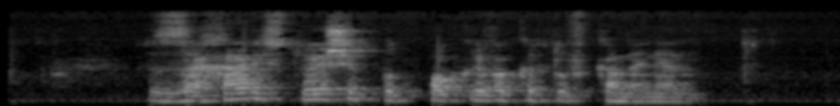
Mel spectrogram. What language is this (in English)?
Bulgarian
